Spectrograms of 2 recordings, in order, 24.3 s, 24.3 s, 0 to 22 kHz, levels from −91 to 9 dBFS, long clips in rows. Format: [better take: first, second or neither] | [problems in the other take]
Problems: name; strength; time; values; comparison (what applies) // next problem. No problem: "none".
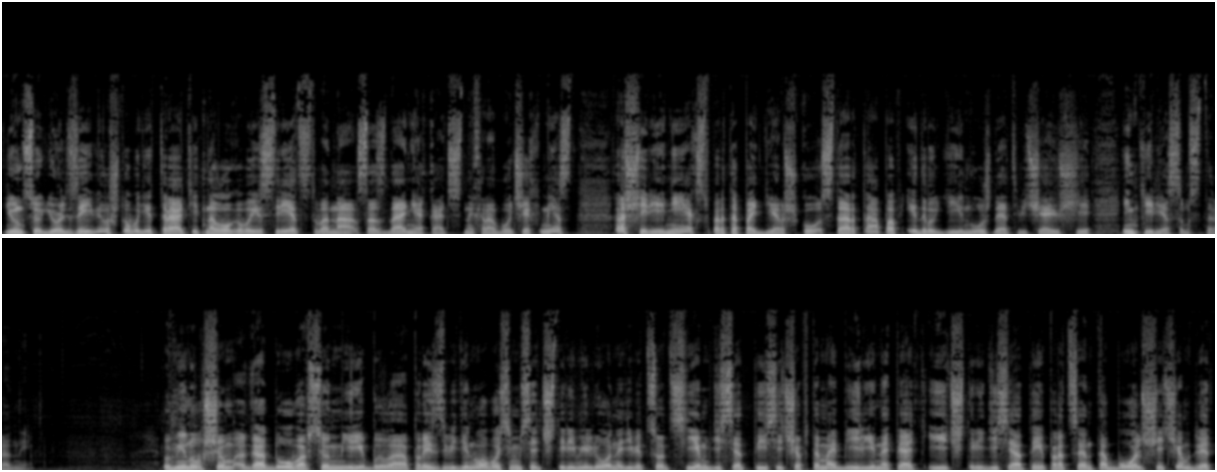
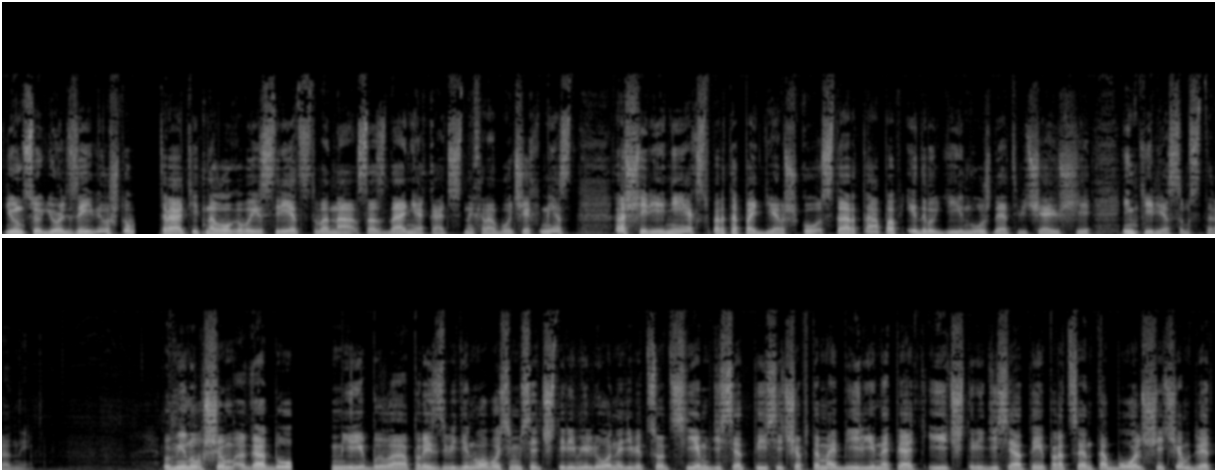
first | audio cutting out; at 1.5 s and at 15 s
